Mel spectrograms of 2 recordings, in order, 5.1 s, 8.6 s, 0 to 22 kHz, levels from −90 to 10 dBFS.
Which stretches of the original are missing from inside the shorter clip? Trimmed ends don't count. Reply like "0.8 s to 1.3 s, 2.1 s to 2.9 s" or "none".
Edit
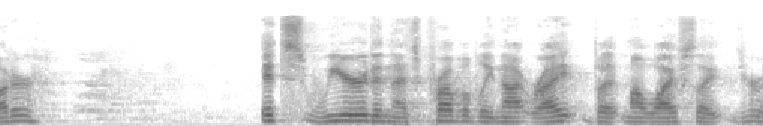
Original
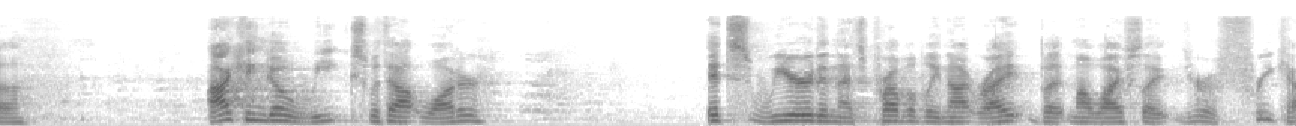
none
